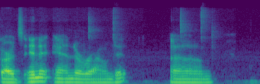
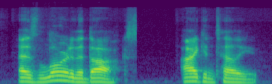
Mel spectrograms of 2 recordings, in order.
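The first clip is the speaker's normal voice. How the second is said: heavy, dripping sarcasm with raised voice; 8 dB louder than usual. Voicing a dock worker answering a player: very sarcastic. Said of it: "He's being very sarcastic".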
